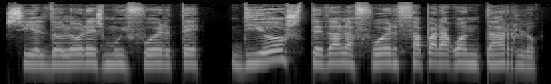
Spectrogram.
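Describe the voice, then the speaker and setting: A woman's voice: fairly low pitch, little pitch movement, measured pace, dry recording, studio quality, natural voice. A woman voicing a stern, stubborn middle-aged male priest in a read-aloud story, speaking firmly and solemnly. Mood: serious.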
